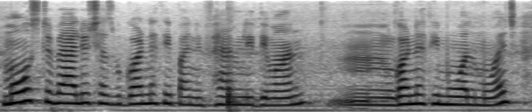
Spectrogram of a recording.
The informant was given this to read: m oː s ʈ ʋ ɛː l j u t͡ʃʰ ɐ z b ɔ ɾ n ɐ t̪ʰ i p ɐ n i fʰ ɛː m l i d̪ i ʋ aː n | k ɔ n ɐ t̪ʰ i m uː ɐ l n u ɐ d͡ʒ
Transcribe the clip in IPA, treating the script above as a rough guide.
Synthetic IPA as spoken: m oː s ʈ ʋ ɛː l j u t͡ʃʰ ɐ z ɡ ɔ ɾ n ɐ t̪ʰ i p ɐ n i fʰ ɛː m l i d̪ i ʋ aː n | ɡ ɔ n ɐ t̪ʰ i m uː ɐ l m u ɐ d͡ʒ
